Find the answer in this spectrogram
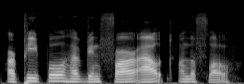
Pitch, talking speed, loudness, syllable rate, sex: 125 Hz, 220 wpm, -19 LUFS, 4.6 syllables/s, male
